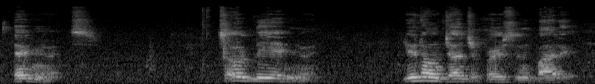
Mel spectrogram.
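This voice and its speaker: Noticeable background noise sits under the recording. A man talks with long, frequent pauses. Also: fairly slow pace. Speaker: Vietnam veteran, elder interview guest. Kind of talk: interview answer.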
